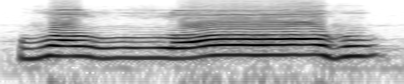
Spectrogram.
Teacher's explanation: واللہ واو کو موٹا بھی نہیں کرنا، گول ضرور کرنا ہے. اللہ اللہ تعالی کے نام میں دونوں لام کو پر پڑا جائے گا کیونکہ ما قبل زبر ہے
